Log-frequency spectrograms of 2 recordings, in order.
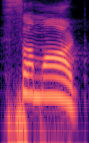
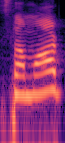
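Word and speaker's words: smart: अब बोलते हैं स्मार्ट। सम्मार्ट नहीं। देखो एस कैसे बोलना है? पता है क्या? हिंदी का जो लेटर होता है वो पूर्ण होता है। लेकिन इंग्लिश में हमेशा क्या होता है? अधूरा होता है। तो आधा बोलना है।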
